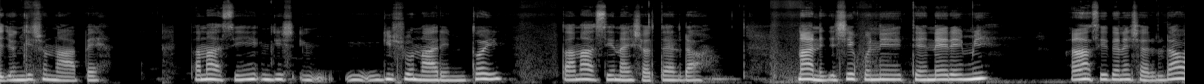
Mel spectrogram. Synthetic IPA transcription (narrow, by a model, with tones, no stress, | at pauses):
e˨d͡ʒo˨ŋɡi˦ʃu˦na˨pɛ˦ | ta˨na˦˨si˦ | ŋɡi˦ʃu˦na˨ɾe˨m˨to˦i˦ | ta˨na˦si˦na˨i˨ʃɔ˨ɾtɛ˦˨lda˦wa˨ | na˦nɪ˨d͡ʒe˨ʃi˦ku˦ni˦tɛ˨ne˦ɾe˦mi˦ | ta˨na˦si˦t̬ɛ˦nɛ˦ʃɔ˨ɾɛ˨lda˦w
